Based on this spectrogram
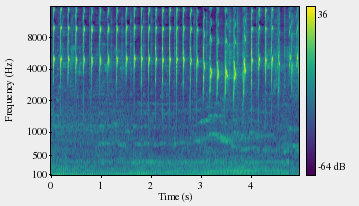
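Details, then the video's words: Loud lovebird song meant for training other birds: steady series of clipped high chirps, roughly five per second, growing busier and more varied near the end, over a low hum. "Suara Kencang Lovebird Sukron | Untuk Pemasteran"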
